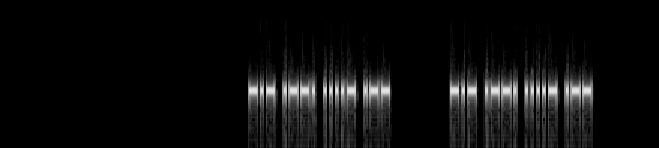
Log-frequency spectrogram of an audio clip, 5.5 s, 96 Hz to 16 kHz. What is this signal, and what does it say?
Morse code, heard as a keyed tone, about 52 wpm, 700 Hz. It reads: KP4W KP4W
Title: DXCC-100 Call Signs - 4 Characters - Repeated 2x - 50wpm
